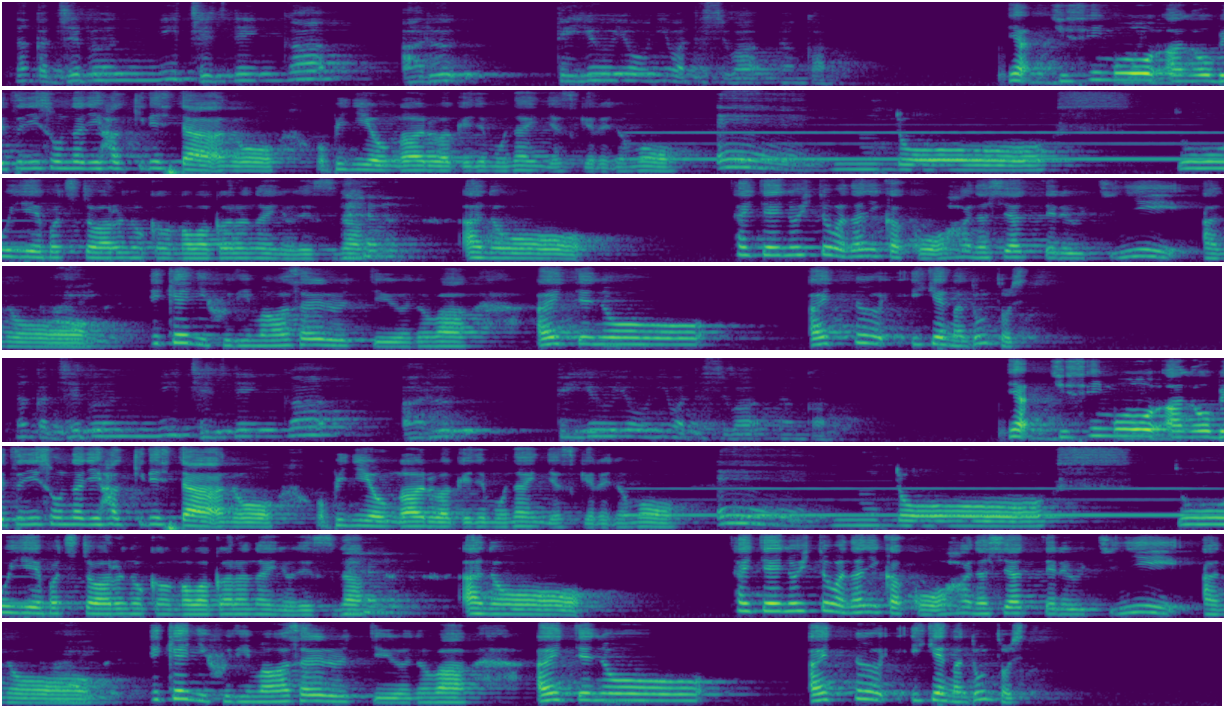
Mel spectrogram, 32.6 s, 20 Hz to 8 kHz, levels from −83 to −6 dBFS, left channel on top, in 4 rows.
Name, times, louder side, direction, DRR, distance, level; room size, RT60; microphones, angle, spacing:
voice 1, 0.1-2.2 2.7-3.1 3.7-5.5 6.8-7.0 7.4-7.8 12.9-13.5 13.9-14.2 18.5-19.0 24.7-25.1 28.4-28.7, left 1 dB, 40° left, 4 dB, 3.6 m, -39 dB
voice 2, 6.7-12.6 13.7-15.6 16.0-18.7 19.4-20.2 21.2-25.0 25.5-29.1 29.8-31.2, right 2 dB, 25° right, 12 dB, 0.7 m, -29 dB
Wind instrument woodwind instrument, 12.2-16.9, right 1 dB, 25° left, 1.4 m, -42 dB
27.0 x 19.0 x 6.4 m, 0.93 s
head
